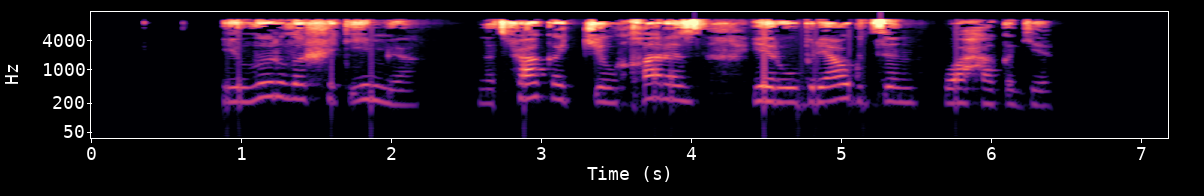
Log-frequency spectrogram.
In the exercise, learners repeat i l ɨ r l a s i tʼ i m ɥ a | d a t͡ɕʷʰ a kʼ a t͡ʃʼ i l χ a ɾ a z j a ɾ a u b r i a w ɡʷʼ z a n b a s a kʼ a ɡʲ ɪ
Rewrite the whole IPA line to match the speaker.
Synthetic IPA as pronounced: i l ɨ r l a ʂ i tʼ i m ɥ a | n a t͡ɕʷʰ a kʼ a t͡ʃʼ i l χ a ɾ a z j a ɾ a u b r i a w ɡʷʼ d͡z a n w a ħ a kʼ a ɡʲ ɪ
